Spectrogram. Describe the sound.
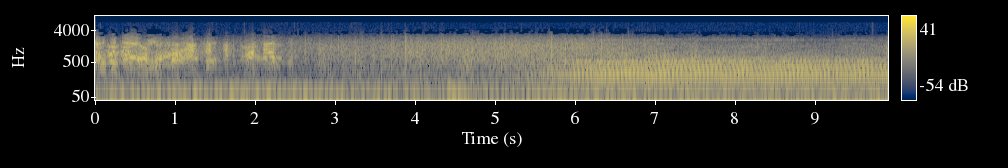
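A car engine drones steadily as it drives along a road, a continuous low hum that swells fuller and more tonal partway through, with brief muffled voice sounds at the very start.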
